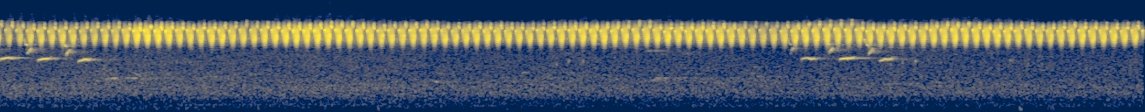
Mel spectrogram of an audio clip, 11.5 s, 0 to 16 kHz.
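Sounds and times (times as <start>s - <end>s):
river warbler buzzing song: 0.0s - 2.3s, 7.6s - 9.2s.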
